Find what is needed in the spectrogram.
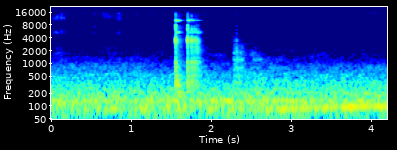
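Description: A small hard object clinks twice in quick succession on the work surface, about a second and a half in, with a brief high metallic ring and a fainter tick just after, over a low steady hum.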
